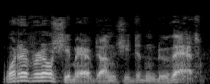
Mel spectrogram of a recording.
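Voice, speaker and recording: An actor playing an older, learned detective in a radio drama, gravelly and husky, musing aloud and emphatic. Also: male voice, sits low, wildly swooping pitch, fast talker, a bit bright, full character voice. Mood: emphatic, reasoning. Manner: hesitant starts, repeated exclamations, ruminative.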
